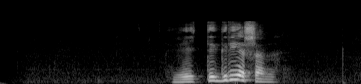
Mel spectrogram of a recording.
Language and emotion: Russian, neutral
